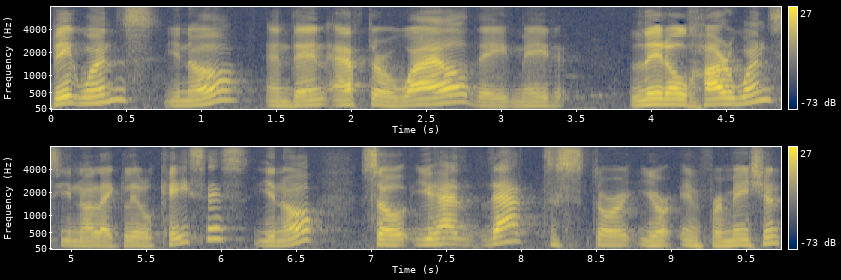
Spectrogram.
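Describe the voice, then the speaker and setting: Speaking with a Spanish accent, a man has a fairly high pitch and a bright, sharp tone. His pace is moderate. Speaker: lecturer / teacher. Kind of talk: classroom lecture. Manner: halting, with many fillers.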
